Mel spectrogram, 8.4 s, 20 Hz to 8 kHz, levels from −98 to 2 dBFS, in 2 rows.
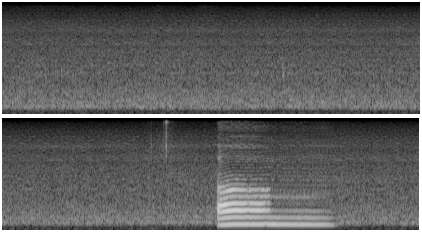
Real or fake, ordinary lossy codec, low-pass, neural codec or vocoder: fake; none; 7.2 kHz; codec, 16 kHz in and 24 kHz out, 1 kbps, XY-Tokenizer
